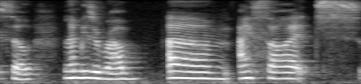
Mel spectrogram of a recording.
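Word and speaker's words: Les Misérables: People keep telling me you don't pronounce the last half of the word, so Les Miserables.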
